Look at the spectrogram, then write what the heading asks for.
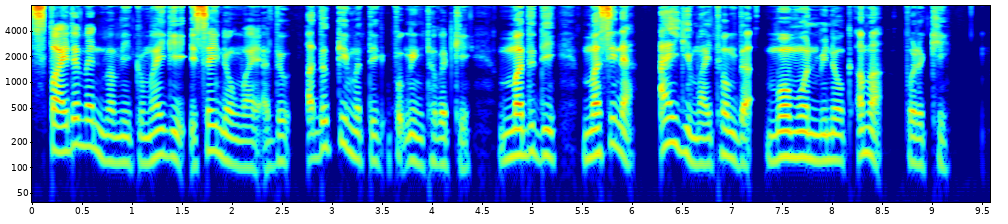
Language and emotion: Manipuri, happy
